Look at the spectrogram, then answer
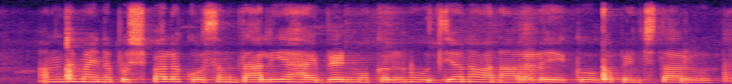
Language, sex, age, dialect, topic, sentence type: Telugu, male, 18-24, Southern, agriculture, statement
